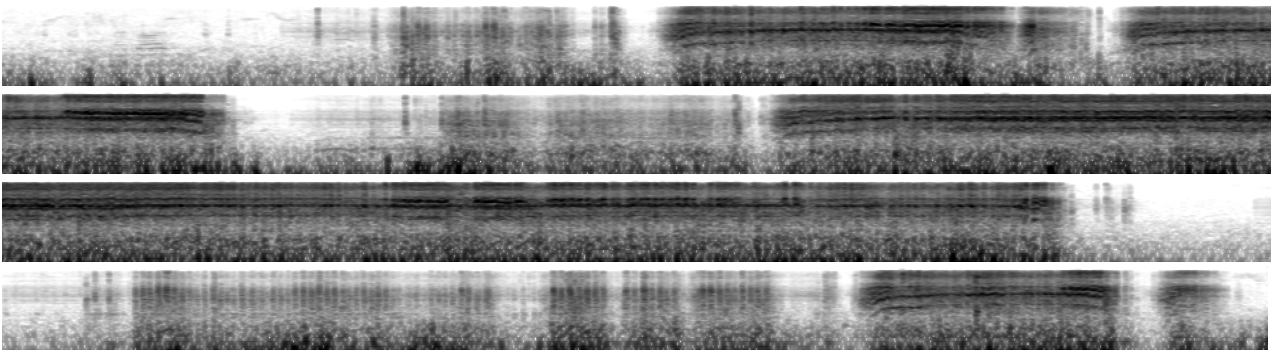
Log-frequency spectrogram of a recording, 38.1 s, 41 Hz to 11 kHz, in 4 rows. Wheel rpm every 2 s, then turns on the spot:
0, 10, 70, 160, 140, 130, 10, 60, 210, 210, 230, 220, 230, 120, 10, 20, 20, 80, 100.
2-4 10-14 30-34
